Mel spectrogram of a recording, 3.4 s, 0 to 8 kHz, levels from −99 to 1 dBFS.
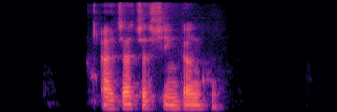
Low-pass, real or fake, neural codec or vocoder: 7.2 kHz; fake; autoencoder, 48 kHz, 128 numbers a frame, DAC-VAE, trained on Japanese speech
